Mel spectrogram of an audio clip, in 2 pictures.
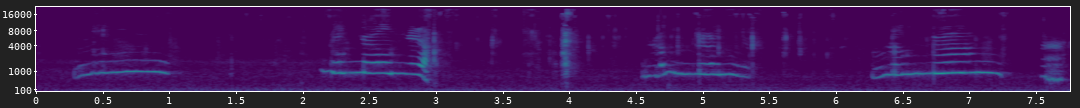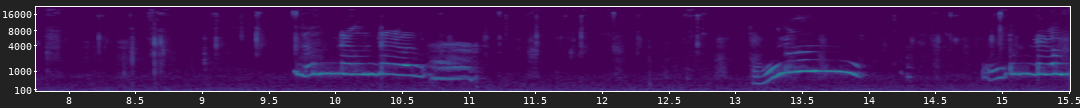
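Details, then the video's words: Kitten eating wet food for the first time after weaning, indoors, giving a run of short, clear meows with a rising then falling pitch, about seven calls spaced one to two seconds apart, with faint chewing between. "Cats make noise when they eat something delicious"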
